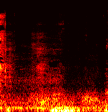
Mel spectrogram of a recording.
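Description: A single sharp click at the start, then faint rubbing and handling noise from a brass deadbolt latch being worked in the hands.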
